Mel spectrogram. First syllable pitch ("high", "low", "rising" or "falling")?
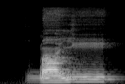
low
